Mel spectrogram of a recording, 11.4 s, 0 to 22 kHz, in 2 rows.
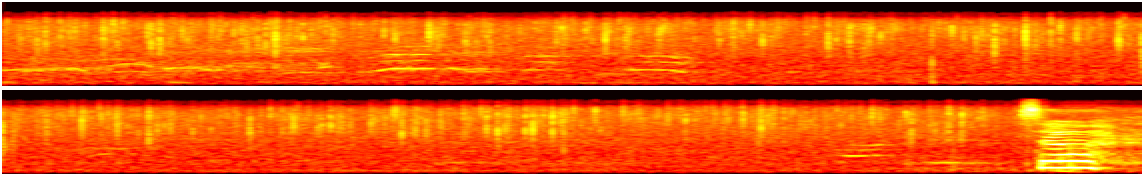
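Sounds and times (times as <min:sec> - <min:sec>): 
heavy drips from full overflowing rain gutters: 0:00.0 - 0:11.3
steady rain: 0:00.0 - 0:11.3
speech: 0:10.9 - 0:11.3.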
